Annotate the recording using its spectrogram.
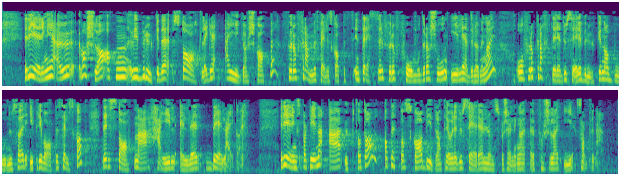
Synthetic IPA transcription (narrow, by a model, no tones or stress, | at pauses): ɾɛjeːɾɪŋənʔɑ̰ʉʋɑʂɭɑʔɑ̰t̪̚d̪ɛnʋɪlbɾʉːkəd̪ɛst̪ɑːt̪lɛɡəʔæɪɡɑʂkɑːpəfɔɾɔfɾɛmːəfɛlːəskɑːpət̪sɪ̰nt̪əɾɛsːəɾfɔɾɔfoːmʊd̪əɾɑʂuːnɪleːd̪əɭœnɪŋɑɾ | ʔɔfɔɾɔkʰɾɑft̪ɪɾɛd̪ʉseːɾəbɾʉːkənɑʋbuːnʉsɑɾɪpʰɾɪʋɑ̰ːt̪əsɛlskɑːpd̪̥æɾst̪ɑːt̪n̩æɾhæ̰ɪlɛlːəɾd̪eːlæ̰ɪɡɑ̰ɾ | ɾɛjeːɾɪŋspɑʈiːənəʔæɾʔɔpt̪ʰɑt̪ːɑʋɑt̪̚d̪ɛt̪ːɑskɑlbiːd̪ɾɑːt̪ʰɪlɔɾɛd̪ʉseːɾəlœnsfɔʂɛlɪŋɑfɔʂɛlɑɾɪsɑmfʉ̰nʔə̰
